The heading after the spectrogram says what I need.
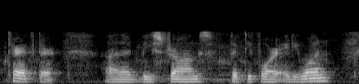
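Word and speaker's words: χαρακτήρ: Uh C H A R A K T E R character.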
